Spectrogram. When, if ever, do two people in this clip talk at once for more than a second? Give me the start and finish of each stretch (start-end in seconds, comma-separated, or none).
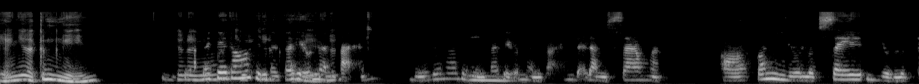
1.8-3.4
